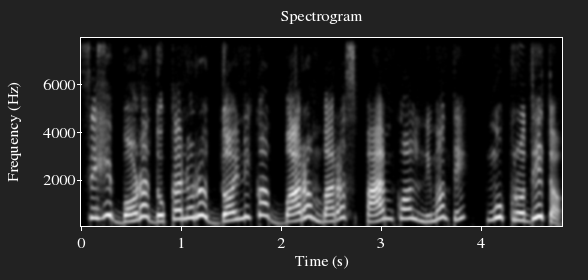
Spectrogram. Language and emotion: Odia, angry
